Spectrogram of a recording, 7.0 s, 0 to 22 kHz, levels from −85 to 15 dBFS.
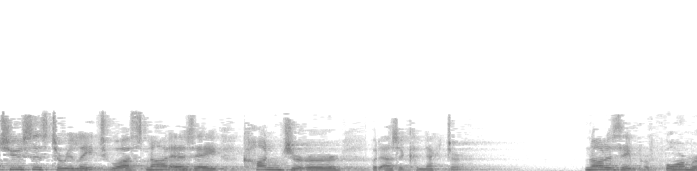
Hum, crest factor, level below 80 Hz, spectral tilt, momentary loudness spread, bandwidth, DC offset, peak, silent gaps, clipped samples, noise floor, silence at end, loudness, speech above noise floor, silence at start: none; 16 dB; -70 dBFS; -4.5 dB/octave; 9 LU; 8 kHz; under 0.1%; -18 dBFS; none; under 0.1%; -67 dBFS; 0 s; -35 LUFS; 33 dB; 0 s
